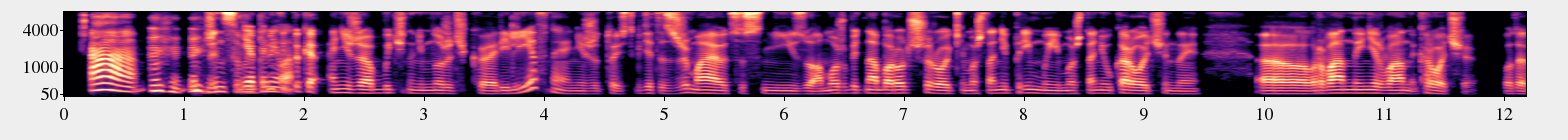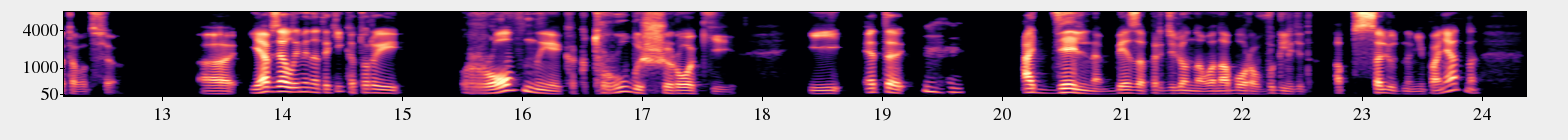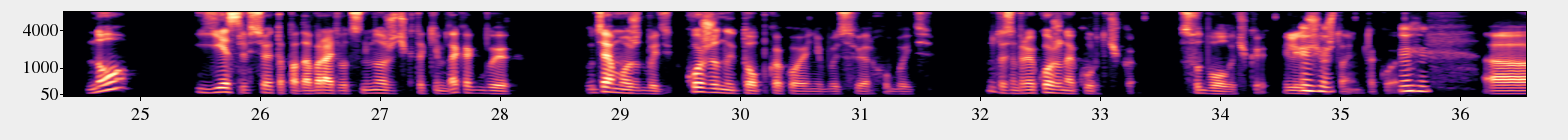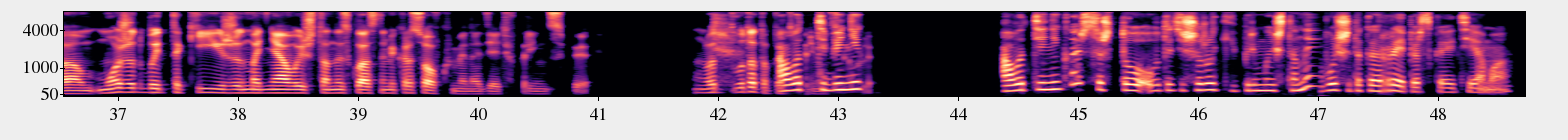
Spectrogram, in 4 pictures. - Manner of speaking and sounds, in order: tapping; other background noise
- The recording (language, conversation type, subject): Russian, podcast, Испытываешь ли ты давление со стороны окружающих следовать моде?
